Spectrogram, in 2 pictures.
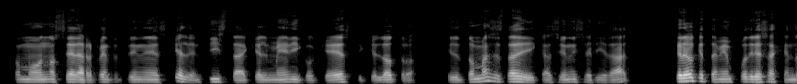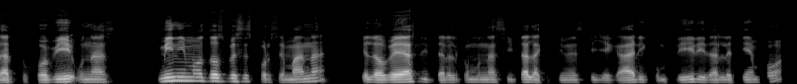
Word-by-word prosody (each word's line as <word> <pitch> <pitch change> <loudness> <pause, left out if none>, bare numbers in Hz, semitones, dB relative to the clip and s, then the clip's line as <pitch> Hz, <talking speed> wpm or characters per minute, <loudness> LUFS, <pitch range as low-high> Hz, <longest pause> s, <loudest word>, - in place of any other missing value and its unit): como, 115 -1 -1
no 115 +1 -1
sé, 115 0 +2
de 110 -1 +5
repente 110 +2 -5
tienes, 110 -1 -4
que - - -6
el 125 - +2
dentista, 105 0 -3
que 100 +3 -8
el 110 -1 -2
médico, 110 -2 -3
que 100 +3 +1
esto 120 -3 -6
y - - -28
que 95 - -11
lo 110 +1 +2
otro 110 0 -6 0.3
y - - -8
le 110 - -4
tomas 130 +9 -1
esta 130 -2 +2
dedicación 110 -1 0
y 120 - -5
seriedad, 105 0 -5 0.5
creo 150 +3 +11
que 155 - 0
también 120 -3 -2
podrías 120 0 +2
agendar 110 -4 0
tu 105 0 -23
hobby 120 +4 +4
unas 115 0 -3 0.4
mínimo 170 +2 +4
2 155 -1 +3
veces 140 -1 -3
por 115 -5 -9
semana, 115 +7 -3 0.3
que 110 - -2
lo 110 -1 +3
veas 115 +3 +8
literal 105 -4 -7
como 115 0 -8
una 115 0 -5
cita, 110 0 -4
a - - +5
la 105 -2 -1
que 105 - -37
tienes 105 +1 -10
que 105 - -15
llegar 105 +1 -2
y 115 - -8
cumplir 110 +4 -6
y - - -1
darle 110 -1 -5
tiempo. 115 +5 -9
115 Hz, 210 wpm, -25 LUFS, 105-120 Hz, 0.5 s, creo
